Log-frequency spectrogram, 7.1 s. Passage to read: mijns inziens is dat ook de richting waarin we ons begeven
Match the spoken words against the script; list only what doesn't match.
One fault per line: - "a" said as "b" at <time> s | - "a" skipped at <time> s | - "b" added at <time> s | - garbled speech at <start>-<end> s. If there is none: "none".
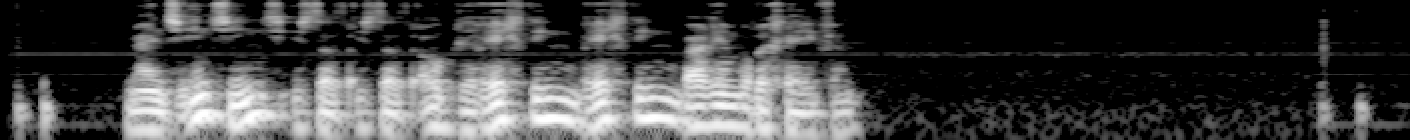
- "is dat" added at 1.7 s
- "richting" added at 2.9 s
- "ons" skipped at 3.7 s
